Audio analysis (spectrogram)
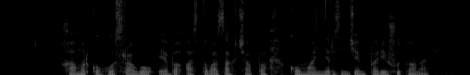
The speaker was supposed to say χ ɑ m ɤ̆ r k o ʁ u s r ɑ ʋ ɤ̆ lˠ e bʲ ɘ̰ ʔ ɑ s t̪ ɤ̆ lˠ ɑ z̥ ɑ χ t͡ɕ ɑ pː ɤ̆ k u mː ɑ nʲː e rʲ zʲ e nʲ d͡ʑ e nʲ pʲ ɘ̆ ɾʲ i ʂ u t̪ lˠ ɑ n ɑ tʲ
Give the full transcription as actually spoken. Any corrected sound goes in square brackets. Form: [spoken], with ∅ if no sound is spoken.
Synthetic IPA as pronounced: χ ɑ m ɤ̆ r k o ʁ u s r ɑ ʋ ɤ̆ lˠ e bʲ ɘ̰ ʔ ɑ s t̪ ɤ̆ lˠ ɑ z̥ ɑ χ t͡ɕ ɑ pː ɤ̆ k [o] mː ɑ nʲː e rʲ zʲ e nʲ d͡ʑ e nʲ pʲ ɘ̆ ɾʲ i ʂ u t̪ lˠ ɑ n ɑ tʲ

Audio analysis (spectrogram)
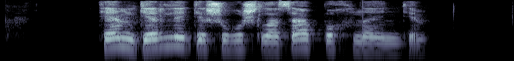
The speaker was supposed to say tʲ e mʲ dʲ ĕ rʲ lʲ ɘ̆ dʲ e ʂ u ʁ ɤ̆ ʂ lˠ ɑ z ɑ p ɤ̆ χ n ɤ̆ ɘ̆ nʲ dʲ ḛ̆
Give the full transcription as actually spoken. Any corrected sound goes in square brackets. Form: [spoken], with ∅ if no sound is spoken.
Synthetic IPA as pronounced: tʲ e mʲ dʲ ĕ rʲ lʲ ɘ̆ dʲ e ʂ u ʁ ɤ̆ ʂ lˠ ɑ z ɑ p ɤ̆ χ n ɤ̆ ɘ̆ nʲ dʲ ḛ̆

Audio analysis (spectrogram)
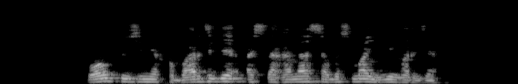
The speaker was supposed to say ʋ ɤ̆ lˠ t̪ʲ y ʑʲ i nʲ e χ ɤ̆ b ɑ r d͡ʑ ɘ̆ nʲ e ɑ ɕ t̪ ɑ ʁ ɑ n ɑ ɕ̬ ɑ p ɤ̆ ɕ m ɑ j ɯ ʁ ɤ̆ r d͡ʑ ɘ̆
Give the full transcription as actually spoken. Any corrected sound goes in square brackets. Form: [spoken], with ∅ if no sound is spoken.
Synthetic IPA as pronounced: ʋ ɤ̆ lˠ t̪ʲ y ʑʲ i nʲ e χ ɤ̆ b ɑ r d͡ʑ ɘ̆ [dʲ] e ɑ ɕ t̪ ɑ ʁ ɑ n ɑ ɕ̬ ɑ [b] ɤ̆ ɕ m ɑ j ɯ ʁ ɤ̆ r d͡ʑ ɘ̆

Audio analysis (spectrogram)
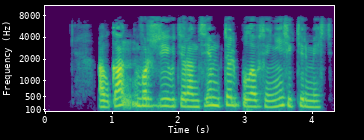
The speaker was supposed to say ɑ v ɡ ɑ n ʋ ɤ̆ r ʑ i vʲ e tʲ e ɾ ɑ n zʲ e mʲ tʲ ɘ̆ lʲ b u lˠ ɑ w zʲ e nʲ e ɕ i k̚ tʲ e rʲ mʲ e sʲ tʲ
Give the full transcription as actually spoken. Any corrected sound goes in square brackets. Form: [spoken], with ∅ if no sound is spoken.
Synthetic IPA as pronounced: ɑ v ɡ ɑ n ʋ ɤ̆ r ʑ i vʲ e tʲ e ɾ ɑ n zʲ e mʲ tʲ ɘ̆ lʲ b u lˠ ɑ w zʲ e nʲ e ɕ i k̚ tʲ e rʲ mʲ e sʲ tʲ

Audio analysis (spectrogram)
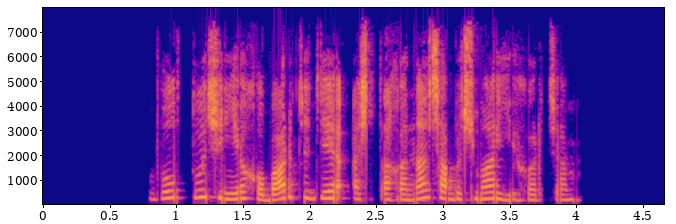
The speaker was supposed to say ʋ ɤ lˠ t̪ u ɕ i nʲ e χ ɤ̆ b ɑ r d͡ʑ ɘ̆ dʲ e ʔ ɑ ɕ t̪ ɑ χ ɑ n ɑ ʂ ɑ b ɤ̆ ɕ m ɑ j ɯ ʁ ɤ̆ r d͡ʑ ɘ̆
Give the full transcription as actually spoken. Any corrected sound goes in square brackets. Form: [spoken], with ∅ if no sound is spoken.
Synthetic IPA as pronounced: ʋ ɤ lˠ t̪ u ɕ i nʲ e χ ɤ̆ b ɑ r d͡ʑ ɘ̆ dʲ e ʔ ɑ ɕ t̪ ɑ [ʁ] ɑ n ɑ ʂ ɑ b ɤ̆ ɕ m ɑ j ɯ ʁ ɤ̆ r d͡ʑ ɘ̆

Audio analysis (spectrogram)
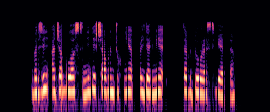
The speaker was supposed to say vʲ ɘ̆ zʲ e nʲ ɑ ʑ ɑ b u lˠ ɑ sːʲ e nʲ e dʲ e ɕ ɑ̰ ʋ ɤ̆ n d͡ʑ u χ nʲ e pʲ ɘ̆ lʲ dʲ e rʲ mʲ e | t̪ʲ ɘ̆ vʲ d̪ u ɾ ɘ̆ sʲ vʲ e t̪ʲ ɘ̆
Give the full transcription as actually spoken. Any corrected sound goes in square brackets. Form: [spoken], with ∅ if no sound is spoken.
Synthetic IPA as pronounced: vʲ ɘ̆ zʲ e nʲ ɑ [d͡ʑ] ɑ b u lˠ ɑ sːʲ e nʲ e dʲ e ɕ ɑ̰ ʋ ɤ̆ n d͡ʑ u χ nʲ e pʲ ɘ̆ lʲ dʲ e rʲ mʲ e | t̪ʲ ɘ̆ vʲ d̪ u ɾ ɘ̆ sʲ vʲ e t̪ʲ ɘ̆

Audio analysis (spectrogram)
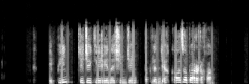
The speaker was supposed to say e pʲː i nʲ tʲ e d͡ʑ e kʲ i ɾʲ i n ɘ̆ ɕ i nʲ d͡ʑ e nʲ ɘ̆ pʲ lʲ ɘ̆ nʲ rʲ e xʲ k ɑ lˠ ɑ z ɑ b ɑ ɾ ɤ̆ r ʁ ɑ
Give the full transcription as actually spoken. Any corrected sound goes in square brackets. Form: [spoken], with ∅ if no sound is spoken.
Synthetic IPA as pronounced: e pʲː i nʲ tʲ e d͡ʑ e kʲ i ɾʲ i n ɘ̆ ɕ i nʲ d͡ʑ e nʲ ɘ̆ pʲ lʲ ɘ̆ nʲ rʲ e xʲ k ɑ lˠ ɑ z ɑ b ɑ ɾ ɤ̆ r ʁ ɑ

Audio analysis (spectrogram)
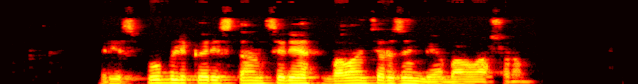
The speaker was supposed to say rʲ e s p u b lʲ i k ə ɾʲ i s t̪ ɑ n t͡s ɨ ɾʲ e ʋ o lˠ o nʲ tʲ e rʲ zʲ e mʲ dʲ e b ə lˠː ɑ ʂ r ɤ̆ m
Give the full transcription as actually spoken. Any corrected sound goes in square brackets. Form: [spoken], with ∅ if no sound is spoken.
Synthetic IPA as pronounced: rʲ e s p u b lʲ i k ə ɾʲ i s t̪ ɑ n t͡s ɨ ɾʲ e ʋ o lˠ o nʲ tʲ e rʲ zʲ e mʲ [bʲ] e b [ɑ] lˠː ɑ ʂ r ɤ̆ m

